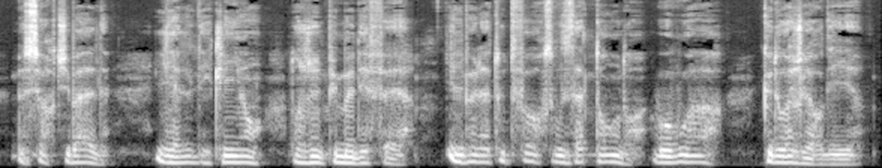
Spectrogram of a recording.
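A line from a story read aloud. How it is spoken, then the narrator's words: Pleading voice. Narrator (French): fit le pauvre Dill d'une voix suppliante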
